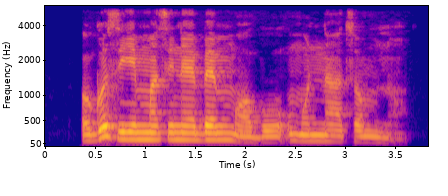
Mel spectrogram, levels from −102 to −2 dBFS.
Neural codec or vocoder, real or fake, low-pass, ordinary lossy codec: none; real; 5.4 kHz; none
